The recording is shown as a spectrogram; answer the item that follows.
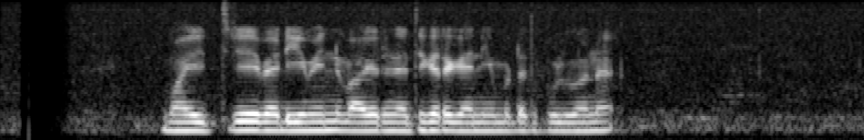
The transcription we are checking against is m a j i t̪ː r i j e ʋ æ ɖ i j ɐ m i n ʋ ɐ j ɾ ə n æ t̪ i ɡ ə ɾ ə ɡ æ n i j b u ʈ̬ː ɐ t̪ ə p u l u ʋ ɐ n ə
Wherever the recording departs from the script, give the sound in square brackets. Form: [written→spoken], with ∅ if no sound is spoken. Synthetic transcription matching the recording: m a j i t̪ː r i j e ʋ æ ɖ i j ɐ m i n ʋ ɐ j ɾ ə n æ t̪ i [ɡ→k] ə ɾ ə ɡ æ n i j [b→m] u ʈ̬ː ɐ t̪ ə p u l u ʋ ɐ n ə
